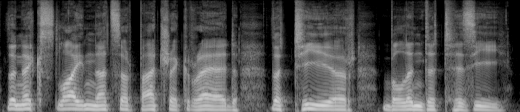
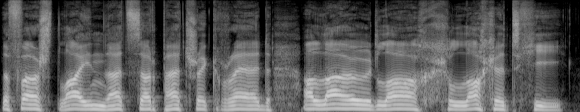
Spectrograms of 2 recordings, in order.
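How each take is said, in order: First: Slow recited ballad verse, sinking toward the end; ballad recitation. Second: Slow, measured ballad reciting; ballad recitation. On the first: Reciting the ballad's sad next line. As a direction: let the verse fall sadly. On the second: Reciting the old Scots ballad from school days. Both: Shown as a demonstration. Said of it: "in an old Scots ballad".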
